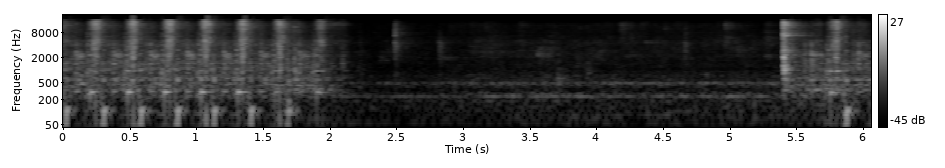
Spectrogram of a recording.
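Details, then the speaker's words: 1969 Bolens 850 Wisconsin S8D, unrun 3+ years, cranking on a battery charger with a little throttle and choke: regular cranking about 3.5 beats a second, a pause, then more. It turns over but never fires; the owner suspects too little compression. "Sounds like it's kind of trying to do something, but it's either got like so little compression in it that it can't properly fire or something. It's like it's trying to do something, but it can't."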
